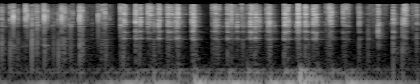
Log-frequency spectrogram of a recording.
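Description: Long nails tap rapidly on a metal hairspray can. Dense, bright metallic clicks follow each other almost without pause over a steady low hum.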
